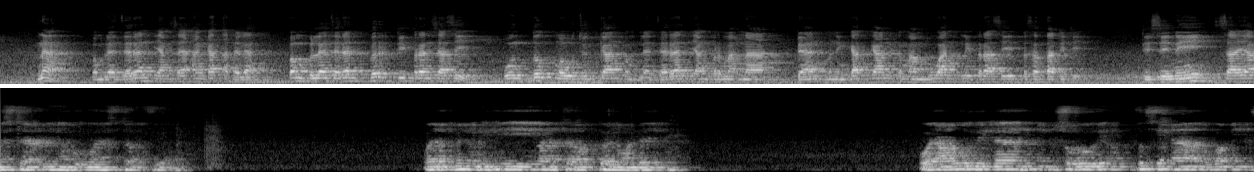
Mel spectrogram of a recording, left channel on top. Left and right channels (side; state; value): both; different; correlation 0.00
